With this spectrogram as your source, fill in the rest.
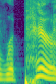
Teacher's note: repair, the stress is on the second part of the word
